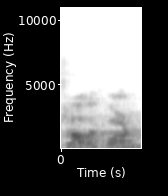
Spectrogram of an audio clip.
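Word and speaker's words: flowerpot: It is pronounced as a unit with a single main stress.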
